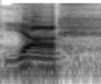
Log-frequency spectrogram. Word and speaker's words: Yah: It should be pronounced Yah, Yahweh.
